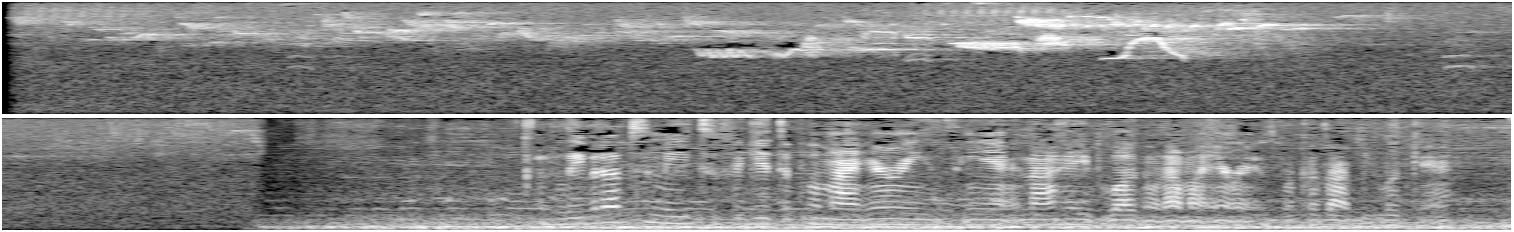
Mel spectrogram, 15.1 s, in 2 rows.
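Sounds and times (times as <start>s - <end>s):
birds chirping and whistling: 0.3s - 8.9s.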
